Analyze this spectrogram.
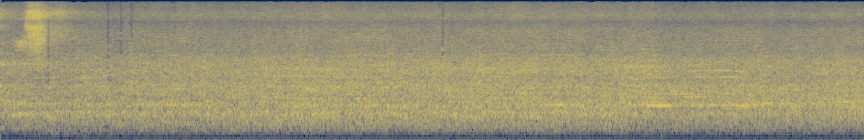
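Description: A man preaches forcefully into a microphone.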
